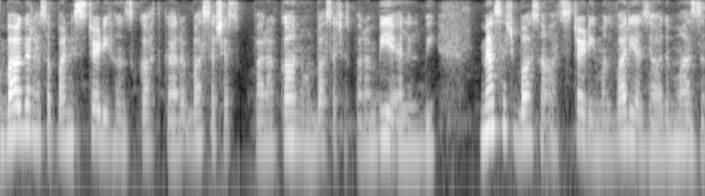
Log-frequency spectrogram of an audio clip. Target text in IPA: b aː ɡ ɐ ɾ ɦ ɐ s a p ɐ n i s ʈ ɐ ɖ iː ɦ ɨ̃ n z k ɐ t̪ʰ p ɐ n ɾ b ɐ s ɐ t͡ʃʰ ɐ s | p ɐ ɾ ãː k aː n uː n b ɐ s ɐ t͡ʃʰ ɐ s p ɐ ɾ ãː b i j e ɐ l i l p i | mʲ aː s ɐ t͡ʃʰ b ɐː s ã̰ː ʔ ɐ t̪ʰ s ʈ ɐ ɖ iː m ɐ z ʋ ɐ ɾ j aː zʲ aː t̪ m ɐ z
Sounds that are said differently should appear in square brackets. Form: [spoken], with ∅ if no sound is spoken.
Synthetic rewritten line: b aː ɡ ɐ ɾ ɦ ɐ s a p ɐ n i s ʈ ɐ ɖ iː ɦ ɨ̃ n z k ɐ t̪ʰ [k] ɐ [∅] ɾ b ɐ s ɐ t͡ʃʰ ɐ s | p ɐ ɾ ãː k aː n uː n b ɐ s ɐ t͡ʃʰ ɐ s p ɐ ɾ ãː b i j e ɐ l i l [b] i | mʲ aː s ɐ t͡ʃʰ b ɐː s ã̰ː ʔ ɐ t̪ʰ s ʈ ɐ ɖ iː m ɐ z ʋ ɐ ɾ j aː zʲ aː [d̪] m ɐ z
